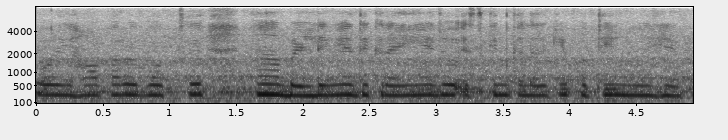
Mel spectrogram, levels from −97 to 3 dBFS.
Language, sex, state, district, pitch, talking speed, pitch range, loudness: Kumaoni, female, Uttarakhand, Uttarkashi, 265 Hz, 205 wpm, 255-275 Hz, -14 LUFS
